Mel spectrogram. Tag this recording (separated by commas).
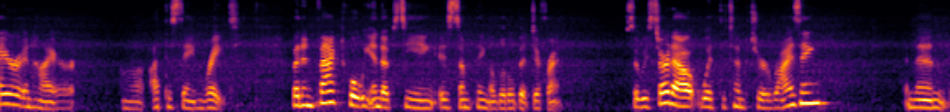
Speech, Waterfall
